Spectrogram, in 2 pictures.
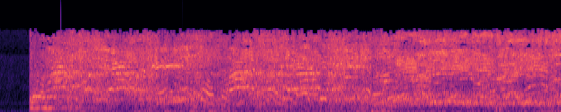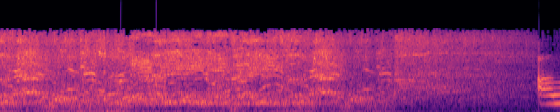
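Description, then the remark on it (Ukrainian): A large protest crowd in Rivne, Ukraine, shouts slogans in unison during a visit by the Patriarch of the Moscow Patriarchate. It is a loud, dense roar of many voices chanting and yelling that stays steady for about ten seconds before trailing off. “Відповідно, різнилися і вигуки.”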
